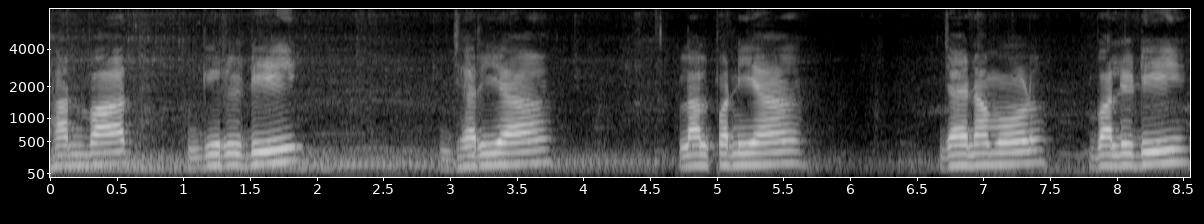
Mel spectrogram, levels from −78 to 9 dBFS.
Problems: constant background noise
